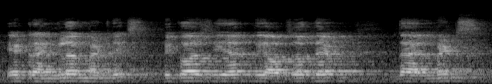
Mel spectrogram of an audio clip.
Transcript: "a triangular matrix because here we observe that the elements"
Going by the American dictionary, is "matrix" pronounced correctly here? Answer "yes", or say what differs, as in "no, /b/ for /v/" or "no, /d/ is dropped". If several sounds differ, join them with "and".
yes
